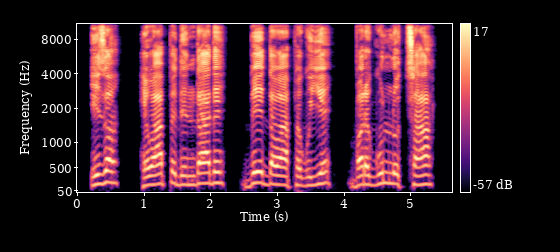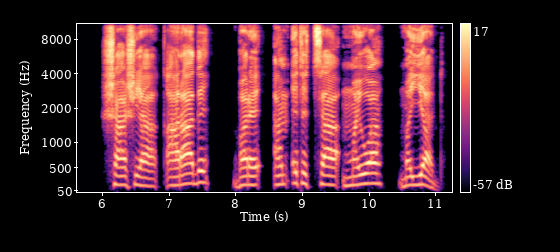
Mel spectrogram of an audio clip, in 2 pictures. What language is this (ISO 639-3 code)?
dwr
